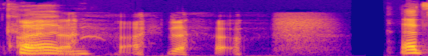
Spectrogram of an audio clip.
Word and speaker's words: Kun: What, you mean by saying coon? I always pronounced it just how it was spelled, Kun.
